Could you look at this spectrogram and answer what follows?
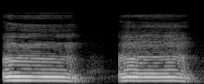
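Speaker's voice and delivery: "Mm" held as a steady nasal hum; nasal sound. Shown as a demonstration. Teacher shows learners the Portuguese nasal sound, nasal "Mm". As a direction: hum "Mm" through the nose, twice. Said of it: "Es un sonido nasal".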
